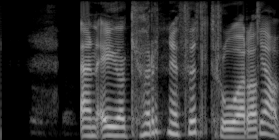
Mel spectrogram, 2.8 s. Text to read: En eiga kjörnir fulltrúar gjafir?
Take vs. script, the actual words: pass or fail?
pass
